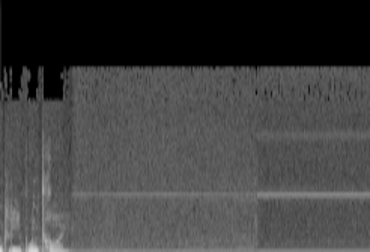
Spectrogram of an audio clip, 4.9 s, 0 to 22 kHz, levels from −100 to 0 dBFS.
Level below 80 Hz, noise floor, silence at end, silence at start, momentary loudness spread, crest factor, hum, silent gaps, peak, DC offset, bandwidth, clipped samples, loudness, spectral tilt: -50 dBFS; -49 dBFS; 0 s; 0 s; 21 LU; 22 dB; 50 Hz at -60 dBFS; none; -12 dBFS; 0.4%; 16 kHz; under 0.1%; -28 LUFS; -6.5 dB/octave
